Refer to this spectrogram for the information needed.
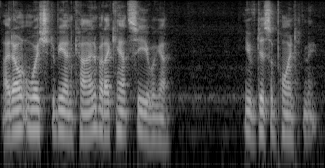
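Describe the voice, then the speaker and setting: A man's voice: mid-range voice, steady tone, a little fast, a little mellow, lightly acted. A man reading aloud, playing a cold, cruel young man bitterly rejecting his lover with scorn. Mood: cold calm.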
